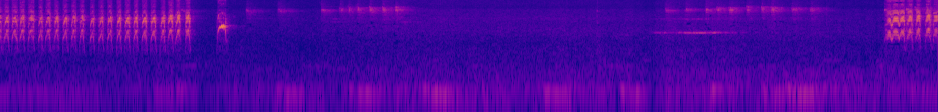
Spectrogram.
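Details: A cucak cungkok bulbul sings a two-second run of fast, buzzy besetan pulses, then gives a sharp single note, faint high whistles and one thin level tone, and finally another brief rapid burst.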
